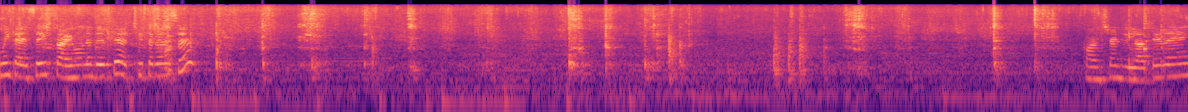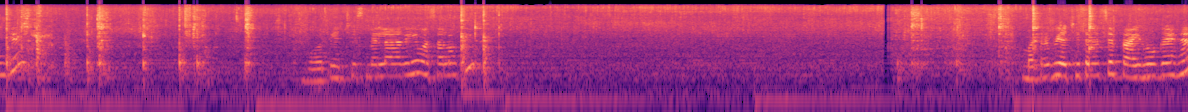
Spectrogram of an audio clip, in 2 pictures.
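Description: A spatula scrapes and clatters against a metal pot as food is stirred.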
